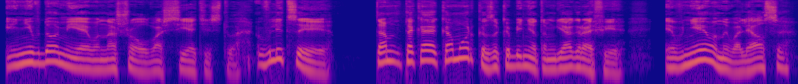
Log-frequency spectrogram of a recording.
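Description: Man voicing a timid little male house spirit, higher and lilting, deferential, audiobook. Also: very animated, moderate pace, darkish tone, no room sound, studio quality, natural voice. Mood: earnest. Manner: mumbling, deferential. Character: small humble male house spirit, shy and eager.

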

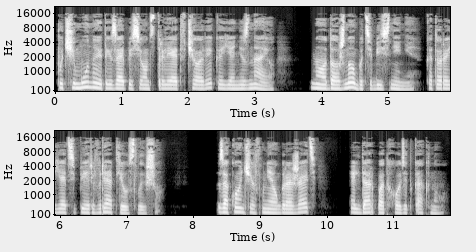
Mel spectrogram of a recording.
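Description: Женщина-чтец с низковатым голосом. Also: female voice, lowish voice, steady tone, normal speed, darkish tone, no room sound, studio quality. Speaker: audiobook reader. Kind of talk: scripted narration.

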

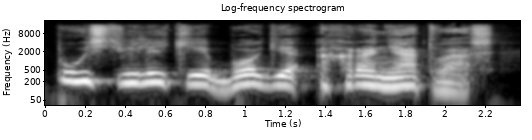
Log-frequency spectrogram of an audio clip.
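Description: Guy doing a kind old-world trader, earnest and a bit softer, fantasy audiobook. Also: a little high, sing-song, unhurried, pitched above the performer's own voice. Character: kindly, pious older male merchant.

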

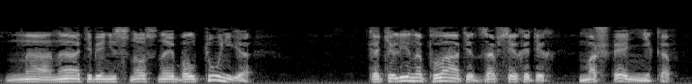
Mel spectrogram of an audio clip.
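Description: A man voicing a furious, brawling gladiator who shouts in a rough, hoarse growl. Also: mid-range voice, a little slow, dry recording, dull audio, close to an everyday voice. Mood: scornful.

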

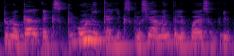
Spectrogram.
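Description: Mexican male podcast co-host, chatty and explanatory, animated pitch jumps, echoey room. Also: normal speed, distant mic. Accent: Mexican Spanish. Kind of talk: casual chat. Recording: echoey room, faint ambient noise.

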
